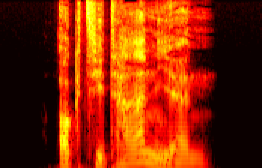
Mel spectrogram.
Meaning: Occitania (a cultural region in southwestern Europe where Occitan has historically been spoken, consisting of southern France, parts of Catalonia in Spain, and some valleys in northwestern Italy)
- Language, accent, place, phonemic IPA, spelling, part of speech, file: German, Germany, Berlin, /ɔktsiˈtaːnɪ̯ən/, Okzitanien, proper noun, De-Okzitanien.ogg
